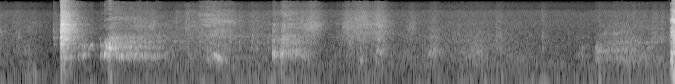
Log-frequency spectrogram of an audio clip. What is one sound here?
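A young man groans and gasps close by.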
